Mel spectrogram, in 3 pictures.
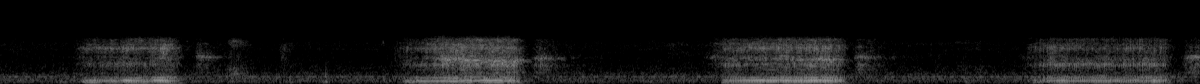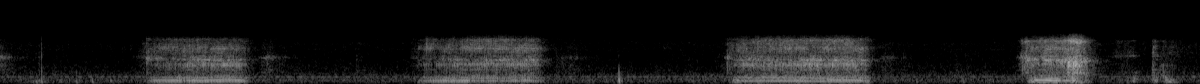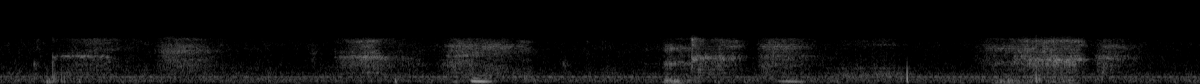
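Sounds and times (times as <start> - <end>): loud snoring: 0.8 - 2.0, 4.0 - 5.4, 7.1 - 8.6, 10.3 - 11.8, 13.4 - 14.6, 16.1 - 17.6, 19.2 - 20.8, 22.2 - 23.0, 33.9 - 35.0.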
